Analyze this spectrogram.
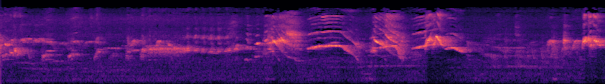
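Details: Caged Chinese hwamei, an untrained bird singing like a tamed one, moves from a sustained warbled whistle into loud swooping slurs and bright rising phrases.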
